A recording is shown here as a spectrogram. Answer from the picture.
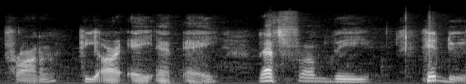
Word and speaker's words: prana: of a better word has also been called Prana p-r-a-n-a that's from the Hindu side you study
